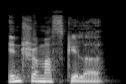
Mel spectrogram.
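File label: "intramuscular", English, uk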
